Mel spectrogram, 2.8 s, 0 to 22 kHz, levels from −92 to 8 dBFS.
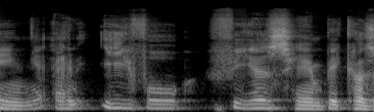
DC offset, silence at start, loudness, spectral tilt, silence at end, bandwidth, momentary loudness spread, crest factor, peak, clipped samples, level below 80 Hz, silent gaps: under 0.1%; 0 s; -31 LUFS; -3.5 dB/octave; 0 s; 17 kHz; 11 LU; 18 dB; -12 dBFS; under 0.1%; -76 dBFS; none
